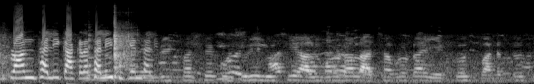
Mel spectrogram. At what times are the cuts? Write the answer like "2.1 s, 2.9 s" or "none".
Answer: 1.5 s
